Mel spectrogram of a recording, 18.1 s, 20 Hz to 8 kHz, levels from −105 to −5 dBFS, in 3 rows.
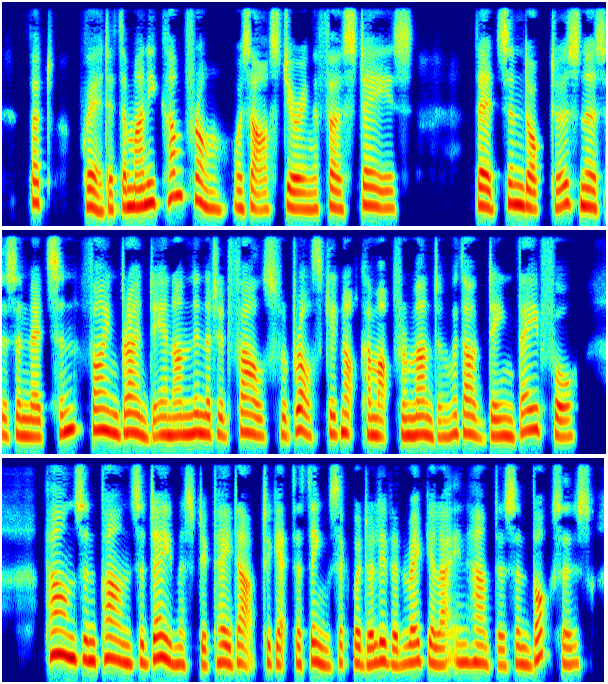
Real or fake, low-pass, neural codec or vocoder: fake; 7.2 kHz; codec, 24 kHz, 0.9 kbps, WavTokenizer, large speech release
